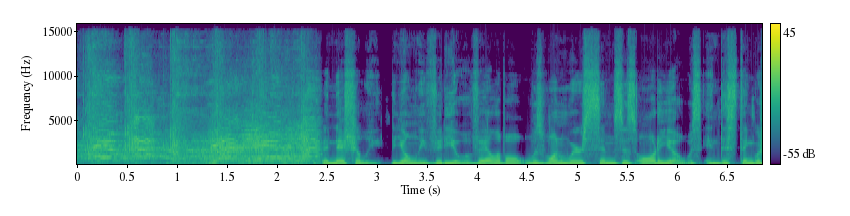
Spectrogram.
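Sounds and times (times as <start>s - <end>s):
large crowd of students and parents chanting and shouting: 0.0s - 2.5s
speech: 2.4s - 6.8s.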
